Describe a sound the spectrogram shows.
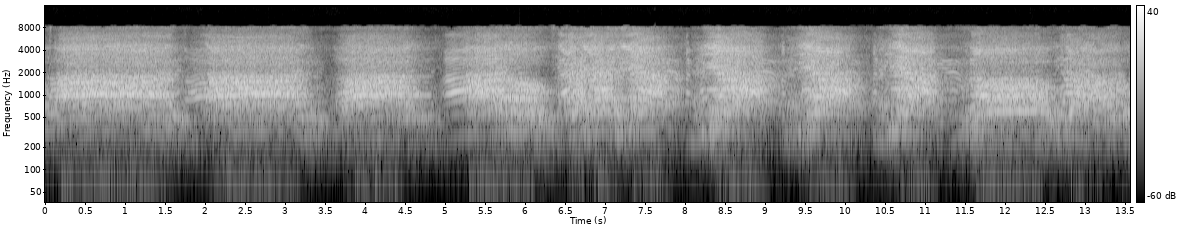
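A large crowd chants a prayer together in unison.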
